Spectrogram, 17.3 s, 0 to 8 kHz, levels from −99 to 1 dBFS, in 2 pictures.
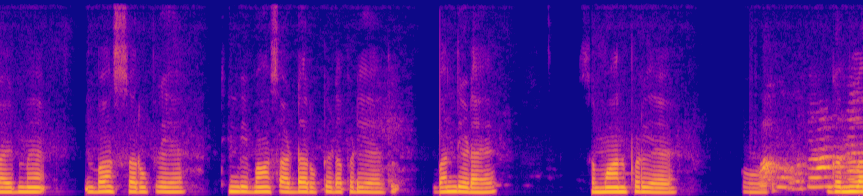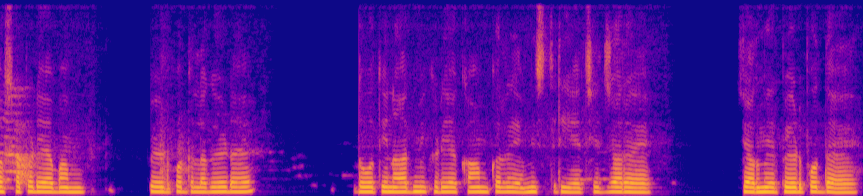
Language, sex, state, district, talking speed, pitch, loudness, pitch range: Rajasthani, female, Rajasthan, Nagaur, 155 wpm, 190 Hz, -19 LUFS, 185-200 Hz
